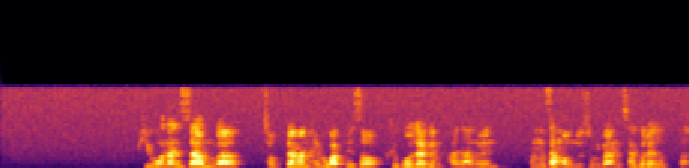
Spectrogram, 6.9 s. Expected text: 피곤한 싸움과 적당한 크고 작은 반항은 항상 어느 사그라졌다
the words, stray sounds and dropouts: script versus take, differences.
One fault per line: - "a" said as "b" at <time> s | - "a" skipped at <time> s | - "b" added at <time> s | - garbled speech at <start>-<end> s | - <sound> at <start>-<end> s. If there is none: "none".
- "회복 앞에서" added at 3.1 s
- "순간" added at 5.8 s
